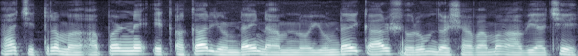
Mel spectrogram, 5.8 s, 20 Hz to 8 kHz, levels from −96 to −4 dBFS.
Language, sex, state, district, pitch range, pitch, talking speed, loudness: Gujarati, male, Gujarat, Valsad, 120-150 Hz, 130 Hz, 135 wpm, -16 LUFS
